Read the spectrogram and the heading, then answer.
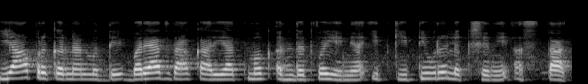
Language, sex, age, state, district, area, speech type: Marathi, female, 30-45, Maharashtra, Satara, rural, read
